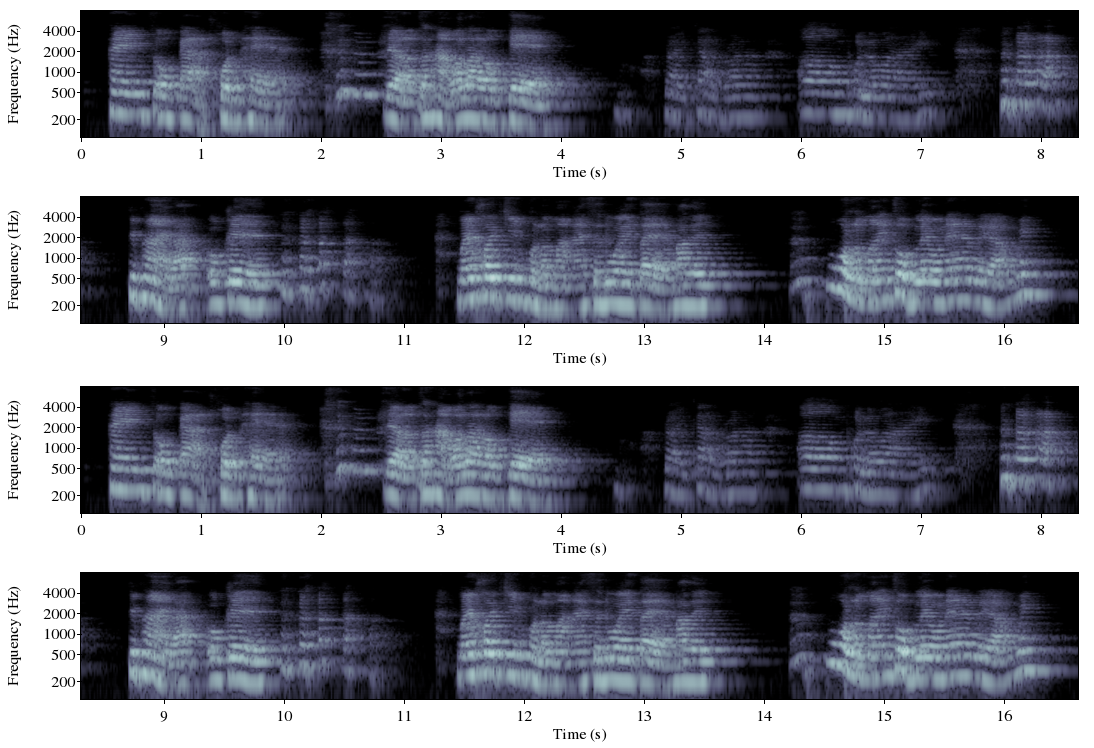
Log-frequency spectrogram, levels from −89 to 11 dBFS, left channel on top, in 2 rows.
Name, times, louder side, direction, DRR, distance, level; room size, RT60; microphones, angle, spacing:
voice 1, 0.2-1.7 2.5-3.9 8.7-9.8 11.4-13.5 14.5-16.2, equal, 5° left, -6 dB, 0.3 m, -21 dB
voice 2, 2.0-2.9 4.4-4.5 4.9-5.6 6.0-8.2 9.6-9.7 10.0-10.6 11.6-11.7 14.2-14.4 14.7-15.1, right 1 dB, 50° right, -3 dB, 0.6 m, -37 dB
2.5 x 2.3 x 2.2 m, 0.68 s
head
